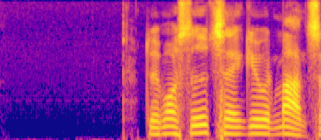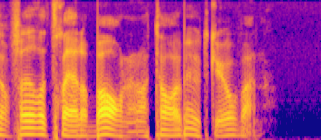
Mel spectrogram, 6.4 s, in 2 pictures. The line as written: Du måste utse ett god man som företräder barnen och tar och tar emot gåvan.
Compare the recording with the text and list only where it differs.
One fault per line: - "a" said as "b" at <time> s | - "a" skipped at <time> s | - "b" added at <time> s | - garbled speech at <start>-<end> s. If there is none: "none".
- "ett" said as "en" at 2.3 s
- "och tar" skipped at 5.0 s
